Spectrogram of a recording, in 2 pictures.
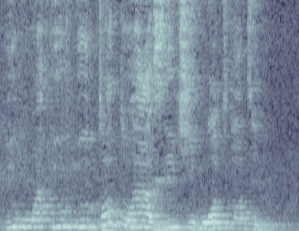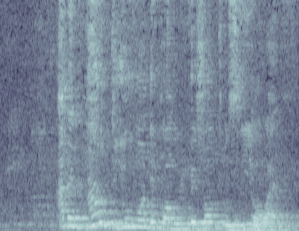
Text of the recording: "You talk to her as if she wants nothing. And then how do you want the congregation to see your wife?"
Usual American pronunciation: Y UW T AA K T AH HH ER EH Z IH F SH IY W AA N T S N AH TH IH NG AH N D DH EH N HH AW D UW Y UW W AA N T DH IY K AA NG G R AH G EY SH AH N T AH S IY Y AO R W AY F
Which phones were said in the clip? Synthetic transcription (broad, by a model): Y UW T AA K T AH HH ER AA S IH SH IY W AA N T N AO T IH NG AH N D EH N HH AW D UW Y UW W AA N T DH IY K AA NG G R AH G EY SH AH N T AH S IY Y AO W AY F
